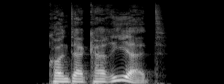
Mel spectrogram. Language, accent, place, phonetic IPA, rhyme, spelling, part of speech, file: German, Germany, Berlin, [ˌkɔntɐkaˈʁiːɐ̯t], -iːɐ̯t, konterkariert, verb, De-konterkariert.ogg
- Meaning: 1. past participle of konterkarieren 2. inflection of konterkarieren: third-person singular present 3. inflection of konterkarieren: second-person plural present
